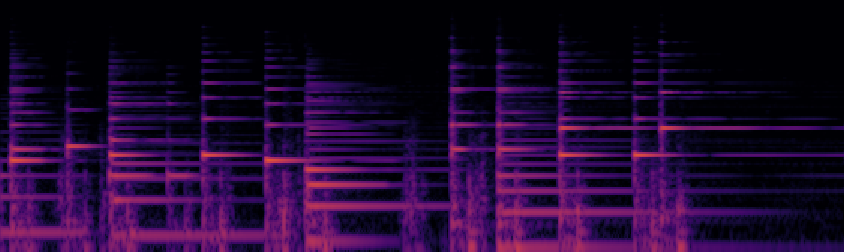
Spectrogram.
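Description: Piano playing a slow passage of single right-hand notes over left-hand octaves stepping down from F to D. It ends on a C octave with G and E above, the last notes left to ring and fade.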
